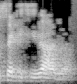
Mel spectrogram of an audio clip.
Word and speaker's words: felicidad: pequeñita volada, que es lo que pronunciamos en felicidad. Felicidad. Esa D del final casi no se percibe, casi debe percibirse en el habla culta.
